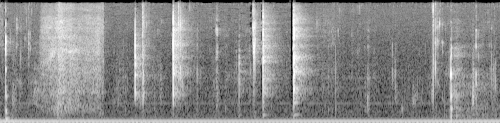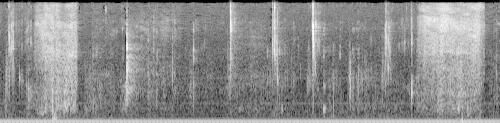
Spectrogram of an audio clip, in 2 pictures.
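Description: Close-miked chewing and mouth sounds of someone eating spoonfuls of fried rice with black-bean sauce. Three noisy bursts come as spoonfuls go in: one just after the start, one about seven seconds in and one near the end. Scattered sharp clicks run throughout, over a steady low hum.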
